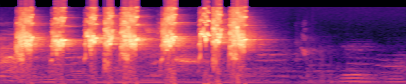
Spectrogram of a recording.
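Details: Black-winged starling (jalak kebo, jalak sungu) in gacor song meant as a master for other birds: about eight loud harsh squawking bursts in rapid succession over two and a half seconds, then near quiet.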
